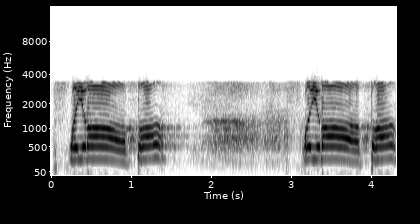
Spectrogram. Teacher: صاد میں سیٹی کی آواز ہوگی، صاد کو پر پڑھیں گے، حروف مستعلیہ میں سے ہے، را پر زبر ہے، را کو پر پڑھیں گے. · طا پر زبر ہے، بغیر کھینچے آواز اور منہ کھول کر ادا کریں گے، اور طا کو پر پڑھیں گے، حروف مستعلیہ میں سے ہے. صراط، مگر ہونٹوں کو جنبش نہیں ہوگی، ہونٹ گول نہیں ہوگے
